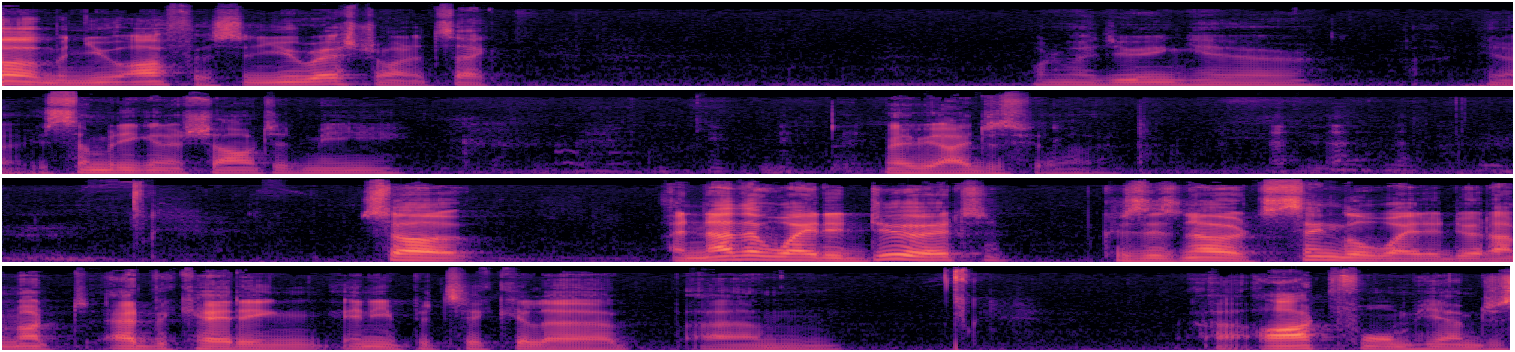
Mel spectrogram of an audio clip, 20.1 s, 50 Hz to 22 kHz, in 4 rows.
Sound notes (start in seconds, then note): 9.0 laughter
